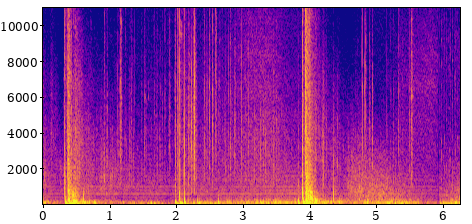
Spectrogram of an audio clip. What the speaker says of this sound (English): The first shot in aerial warfare.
